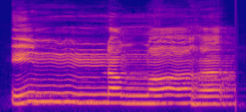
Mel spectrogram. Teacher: اللہ کے لام کو پر کر کے پڑھیں گے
